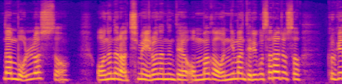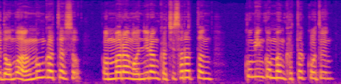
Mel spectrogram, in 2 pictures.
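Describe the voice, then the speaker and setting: A man's voice: very high-pitched, fairly quick, dry recording, pitched above the performer's own voice. A man voicing a hurt young woman, the younger sister and a new mother, in a radio drama reading, talking with earnest, wounded questions.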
